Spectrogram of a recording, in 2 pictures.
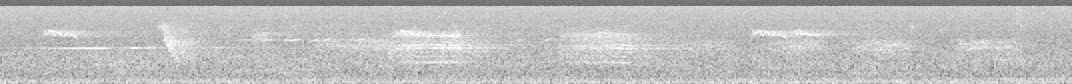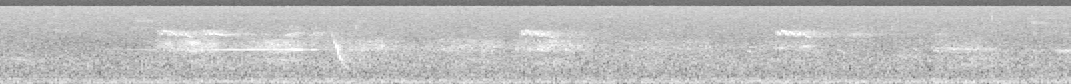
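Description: Wild birds calling, a short call every second or so, some harsh and some chirpy, with a couple of thin whistled notes, over a steady low background noise.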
